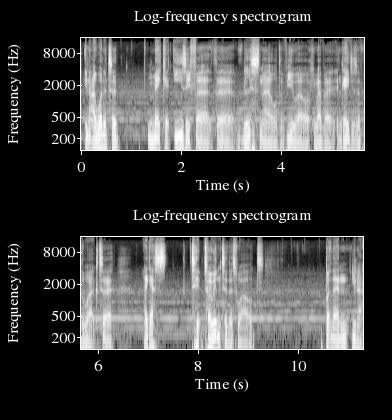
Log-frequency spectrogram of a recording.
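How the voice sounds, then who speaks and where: A man's voice: sits low, steady tone, moderate pace, darkish tone, soft background music. A man giving a thoughtful, discursive interview as a writer, speaking in a reflective conversational way. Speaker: writer of a radio play, interviewee.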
